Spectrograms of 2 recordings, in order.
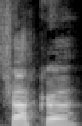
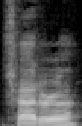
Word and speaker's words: chakra: about the basics uh naruto mispronounces chakra he calls it chatura which kona haru imagines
